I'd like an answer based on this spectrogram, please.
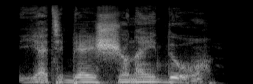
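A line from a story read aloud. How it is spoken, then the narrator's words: Hoarse. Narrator (Russian): хрипло сказал хозяин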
